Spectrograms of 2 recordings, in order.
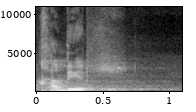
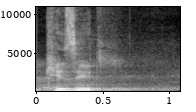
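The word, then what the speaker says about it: خضر: উপদেষ্টা প্রধানমন্ত্রী ছিল হযরত খাদির কে আপনারা যাকে বলেন খিজির উচ্চারণটা খদির বিফাতহিলখাদর সুবহানাল্লাহ যেখানে নামাজ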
